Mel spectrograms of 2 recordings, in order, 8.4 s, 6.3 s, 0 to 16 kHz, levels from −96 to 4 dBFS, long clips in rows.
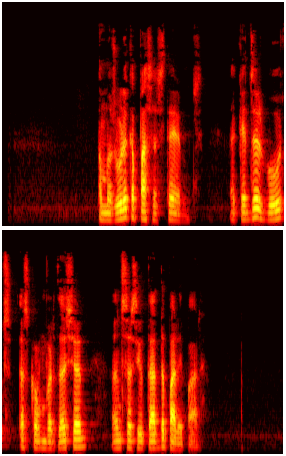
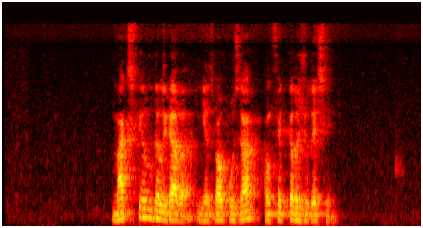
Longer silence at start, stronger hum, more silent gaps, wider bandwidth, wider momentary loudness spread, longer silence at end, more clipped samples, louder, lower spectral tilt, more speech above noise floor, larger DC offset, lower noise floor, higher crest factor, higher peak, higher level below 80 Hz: second, 1.45 s vs 1.65 s; neither; neither; about the same, 11 kHz vs 11.5 kHz; first, 16 LU vs 10 LU; about the same, 1.3 s vs 1.3 s; neither; about the same, -26 LUFS vs -27 LUFS; about the same, -5.5 dB/octave vs -6.5 dB/octave; first, 54 dB vs 44 dB; neither; first, -80 dBFS vs -70 dBFS; about the same, 24 dB vs 22 dB; about the same, -4 dBFS vs -6 dBFS; second, -76 dBFS vs -56 dBFS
